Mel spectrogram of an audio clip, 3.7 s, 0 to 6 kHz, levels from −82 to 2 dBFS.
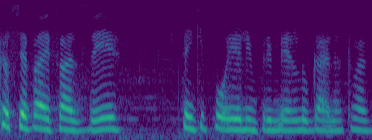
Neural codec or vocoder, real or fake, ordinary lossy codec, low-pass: codec, 16 kHz in and 24 kHz out, 1 kbps, XY-Tokenizer; fake; none; 5.4 kHz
